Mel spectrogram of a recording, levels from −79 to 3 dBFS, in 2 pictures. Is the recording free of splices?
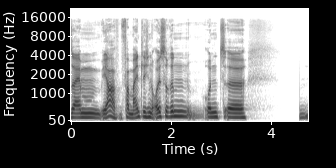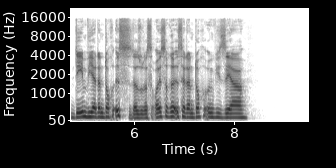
yes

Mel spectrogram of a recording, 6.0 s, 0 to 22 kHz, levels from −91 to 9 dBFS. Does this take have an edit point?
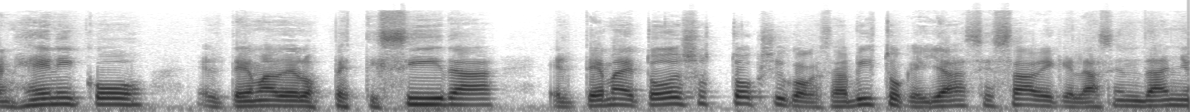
no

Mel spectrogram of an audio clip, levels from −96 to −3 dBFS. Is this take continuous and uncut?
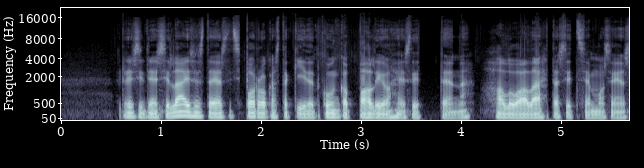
no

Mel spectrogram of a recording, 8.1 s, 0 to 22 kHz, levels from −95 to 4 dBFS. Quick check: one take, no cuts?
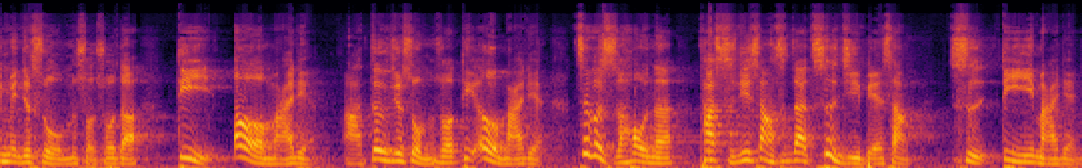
yes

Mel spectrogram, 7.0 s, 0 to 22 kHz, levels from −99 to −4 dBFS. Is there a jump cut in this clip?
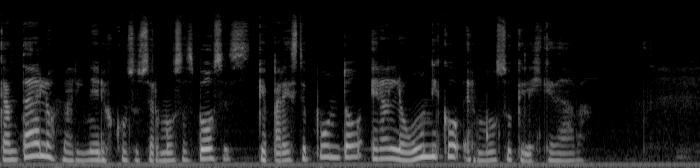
no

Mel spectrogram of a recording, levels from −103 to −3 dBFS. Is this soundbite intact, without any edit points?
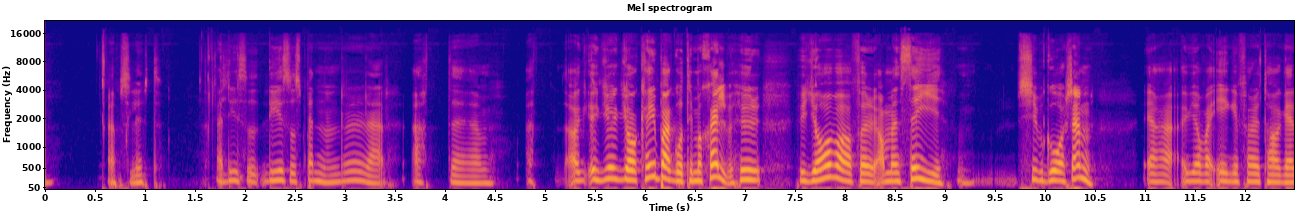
yes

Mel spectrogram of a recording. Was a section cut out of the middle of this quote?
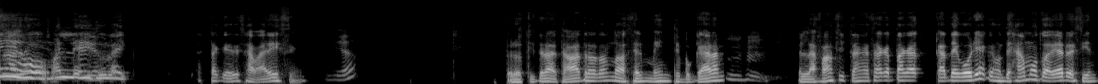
yes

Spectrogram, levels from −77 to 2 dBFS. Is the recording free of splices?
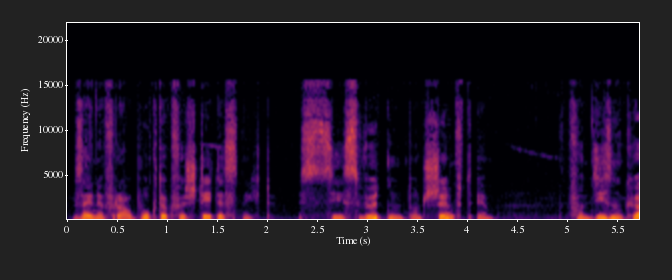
yes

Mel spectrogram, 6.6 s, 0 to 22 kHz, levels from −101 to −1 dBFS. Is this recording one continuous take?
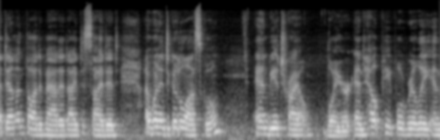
yes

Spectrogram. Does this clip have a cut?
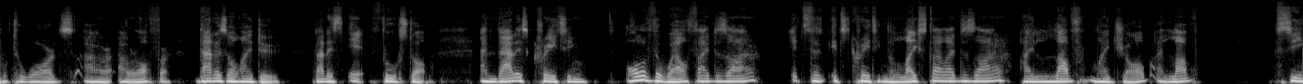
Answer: yes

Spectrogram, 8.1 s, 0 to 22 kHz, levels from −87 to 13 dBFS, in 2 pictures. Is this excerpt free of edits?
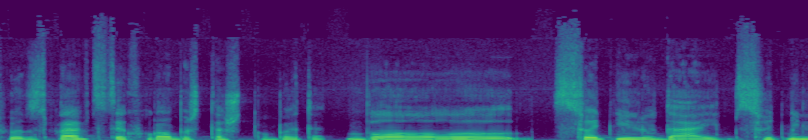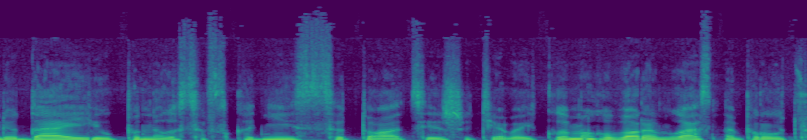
no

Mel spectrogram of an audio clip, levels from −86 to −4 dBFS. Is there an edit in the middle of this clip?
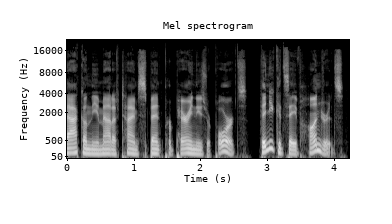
no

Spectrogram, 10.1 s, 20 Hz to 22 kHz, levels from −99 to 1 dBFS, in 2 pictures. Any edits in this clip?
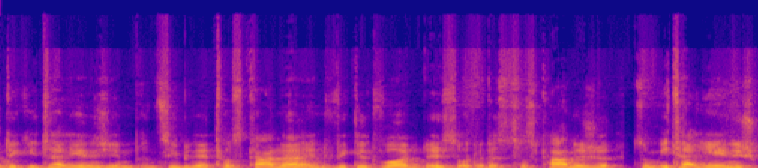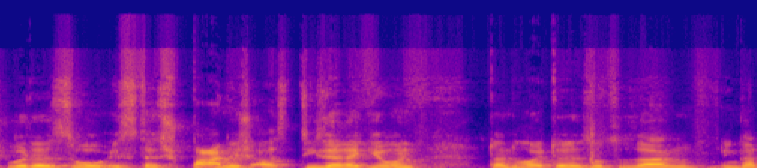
no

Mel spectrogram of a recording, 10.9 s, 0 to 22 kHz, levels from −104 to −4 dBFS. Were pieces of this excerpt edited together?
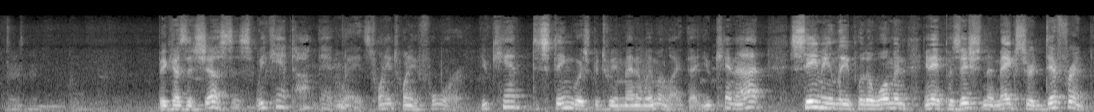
yes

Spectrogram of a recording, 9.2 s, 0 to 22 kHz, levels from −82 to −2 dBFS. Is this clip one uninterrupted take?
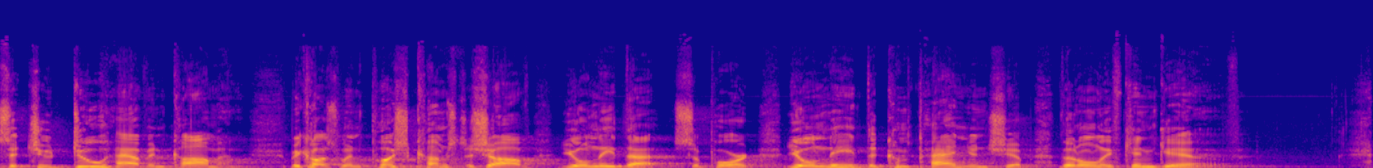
no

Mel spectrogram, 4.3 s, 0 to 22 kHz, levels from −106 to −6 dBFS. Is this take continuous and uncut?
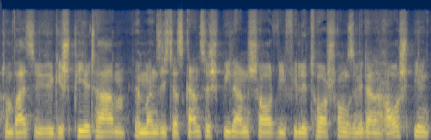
yes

